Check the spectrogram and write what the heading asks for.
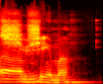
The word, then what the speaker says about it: Tsushima: Yeah, I was going to say Tsushima, but I didn't know if that's how you pronounced it or not. Yeah, it's Tsushima.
